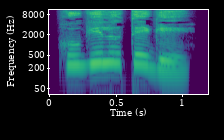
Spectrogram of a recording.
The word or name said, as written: ಹುಗಿಲುತೆಗೆ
